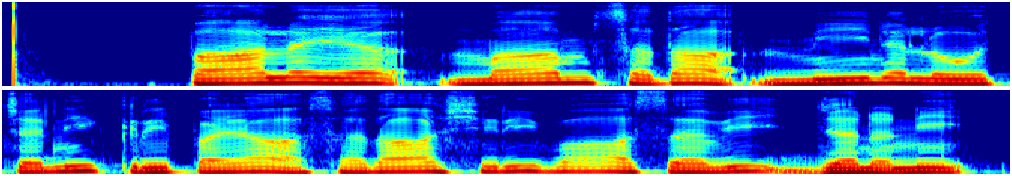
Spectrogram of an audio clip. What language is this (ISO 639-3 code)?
san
